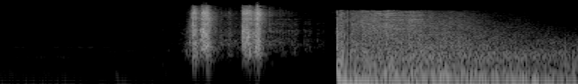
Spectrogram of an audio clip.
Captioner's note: loads shotgun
